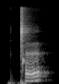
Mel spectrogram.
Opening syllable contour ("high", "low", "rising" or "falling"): rising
